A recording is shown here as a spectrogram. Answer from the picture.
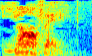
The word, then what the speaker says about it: Yahweh: And this name is commonly pronounced Yahweh, although it's often mispronounced, for example, by the Jehovah's Witnesses as Jehovah.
